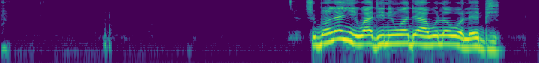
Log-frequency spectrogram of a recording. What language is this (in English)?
Yoruba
